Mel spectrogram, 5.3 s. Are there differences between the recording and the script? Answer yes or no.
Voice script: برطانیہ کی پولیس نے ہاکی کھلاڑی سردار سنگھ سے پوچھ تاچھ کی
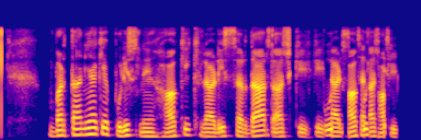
yes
